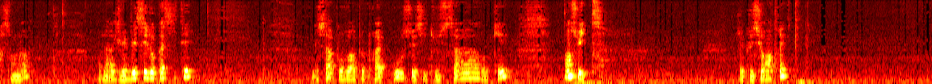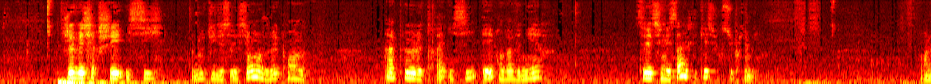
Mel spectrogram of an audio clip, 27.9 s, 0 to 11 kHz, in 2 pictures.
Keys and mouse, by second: 3.1 click, 11.9 Return, 16.8 click, 20.5 click, 25.1 Delete.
